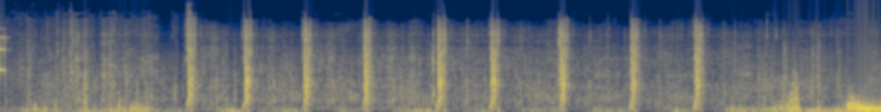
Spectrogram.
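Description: Pistol fired in a steady string of sharp shots, roughly one every half to two-thirds of a second. A louder, low rush of noise comes near the end.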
